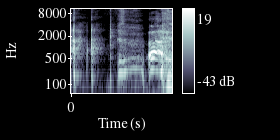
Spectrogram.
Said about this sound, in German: Sorry, ich habe so einen scheiß Husten. Ich muss nicht immer, wenn ich zu fest lache, muss ich husten.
